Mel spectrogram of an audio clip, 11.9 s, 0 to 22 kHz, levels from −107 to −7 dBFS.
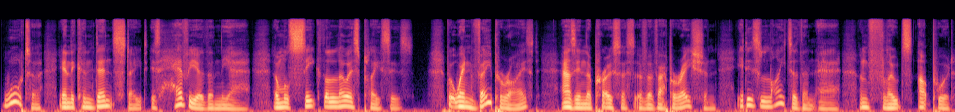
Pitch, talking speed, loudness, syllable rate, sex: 115 Hz, 165 wpm, -21 LUFS, 4.9 syllables/s, male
